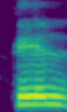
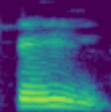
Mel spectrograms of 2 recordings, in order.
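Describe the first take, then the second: First: The t is soft and dental, Marathi-style. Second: The t is hard and retroflex, English-style. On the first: The speaker calls it wrong. "हे तेल झालं हे टी ते ल असं नाही म्हणत" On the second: The speaker calls it right. "उच्चार काय होते टेल"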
